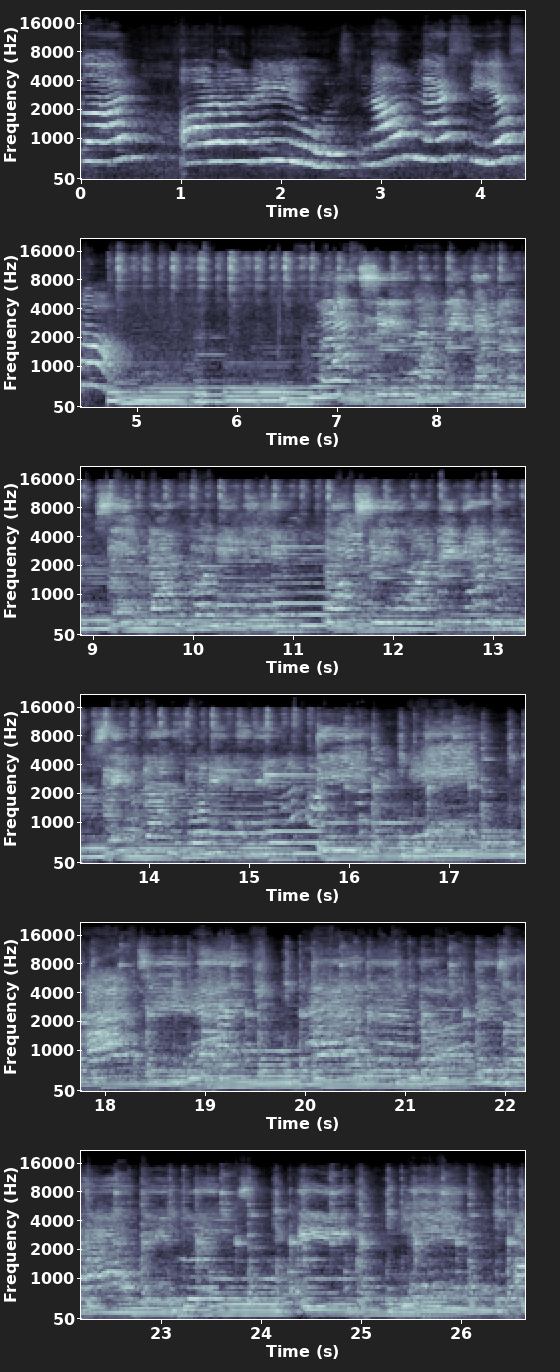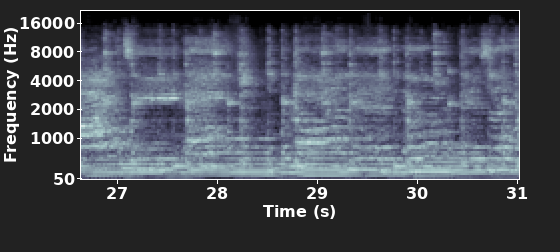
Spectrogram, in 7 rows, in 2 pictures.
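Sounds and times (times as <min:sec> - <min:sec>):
musical accompaniment: 0:04.7 - 0:31.0
child-like and female singing: 0:06.8 - 0:17.0, 0:17.8 - 0:31.0.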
